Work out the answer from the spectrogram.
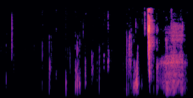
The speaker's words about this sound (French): Allez, un petit coup d'eau et on y va.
